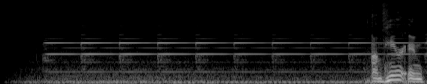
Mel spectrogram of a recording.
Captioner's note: railway crossing bell dinging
